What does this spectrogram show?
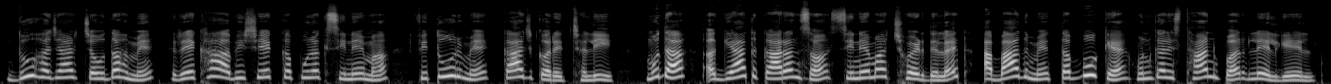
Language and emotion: Maithili, neutral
